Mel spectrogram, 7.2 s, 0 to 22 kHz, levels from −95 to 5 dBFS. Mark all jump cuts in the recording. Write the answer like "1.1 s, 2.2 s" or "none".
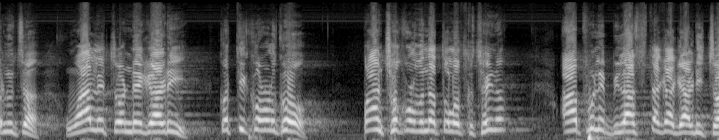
none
